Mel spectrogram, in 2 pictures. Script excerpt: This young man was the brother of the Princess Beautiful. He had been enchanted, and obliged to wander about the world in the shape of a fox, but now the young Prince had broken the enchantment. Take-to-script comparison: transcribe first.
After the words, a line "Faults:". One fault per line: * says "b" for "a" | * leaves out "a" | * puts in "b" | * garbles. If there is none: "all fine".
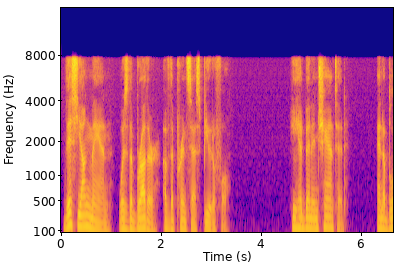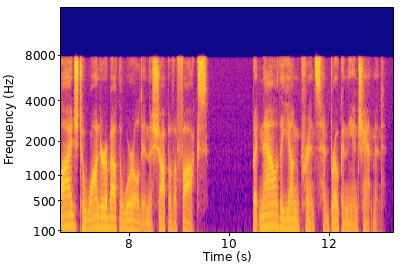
This young man was the brother of the Princess Beautiful. He had been enchanted, and obliged to wander about the world in the shop of a fox, but now the young Prince had broken the enchantment.
Faults:
* says "shop" for "shape"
